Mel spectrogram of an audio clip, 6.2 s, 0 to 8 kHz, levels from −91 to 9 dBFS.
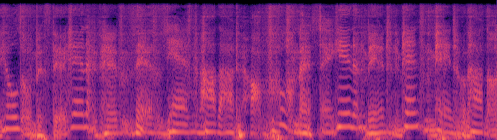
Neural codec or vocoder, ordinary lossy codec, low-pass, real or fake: codec, 16 kHz, 0.5 kbps, X-Codec, WavLM features, trained on Multilingual LibriSpeech; none; 7.2 kHz; fake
